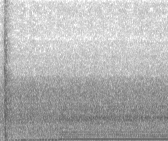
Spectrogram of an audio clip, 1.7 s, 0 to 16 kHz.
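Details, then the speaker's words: Symphony air cooler water pump after rewiring with 2 rotary switches, switched on: soft hum rises and settles within a second into a steady even low tone, no rattle or grind; normal pump running. "तो pump चालू हो चुका है, और अब चलाते हैं auto swing motor को।"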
